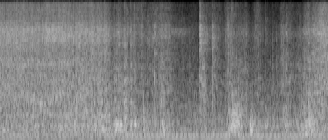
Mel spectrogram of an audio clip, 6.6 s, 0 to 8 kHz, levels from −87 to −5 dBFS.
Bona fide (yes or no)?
yes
